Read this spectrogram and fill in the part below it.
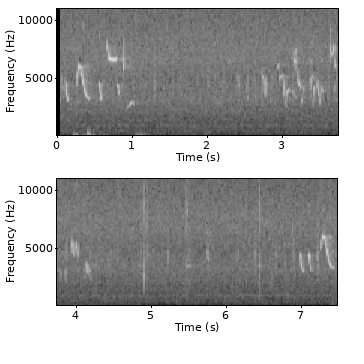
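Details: In Aomori, Japan, a Japanese reed bunting (ochre-rumped bunting) keeps singing short, high, thin phrases of squeaky notes while swaying in strong wind, which rumbles low; a few sharp clicks are heard.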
